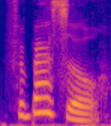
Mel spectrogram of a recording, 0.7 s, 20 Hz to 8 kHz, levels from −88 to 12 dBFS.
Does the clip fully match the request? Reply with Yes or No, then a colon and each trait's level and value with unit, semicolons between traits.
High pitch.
Yes: very high, 260 Hz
